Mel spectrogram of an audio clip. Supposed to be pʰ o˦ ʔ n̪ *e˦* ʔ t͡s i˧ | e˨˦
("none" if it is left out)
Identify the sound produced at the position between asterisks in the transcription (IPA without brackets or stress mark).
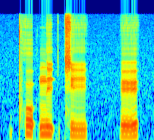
i˦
